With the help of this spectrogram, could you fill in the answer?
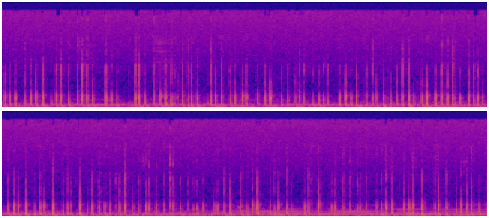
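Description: Fingernails tap rapidly and continuously on a cork "Toaster Coaster" coaster. The taps are soft, dull and very short, with almost no ring. Most of the sound sits low, with a steady low drone underneath.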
